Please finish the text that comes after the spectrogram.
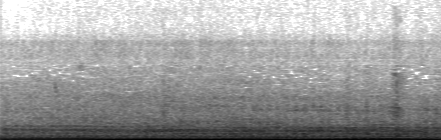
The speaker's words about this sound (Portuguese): Então, deixa o caminhão passar mais um.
